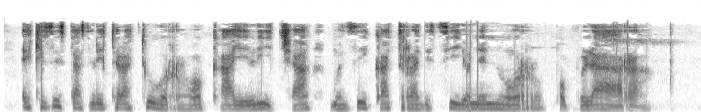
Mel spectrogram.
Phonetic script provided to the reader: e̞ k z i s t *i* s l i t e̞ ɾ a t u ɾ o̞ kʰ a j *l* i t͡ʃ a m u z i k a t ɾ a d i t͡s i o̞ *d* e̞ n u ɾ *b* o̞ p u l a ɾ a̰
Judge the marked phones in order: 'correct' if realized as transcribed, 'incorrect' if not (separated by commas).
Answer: incorrect, correct, incorrect, incorrect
